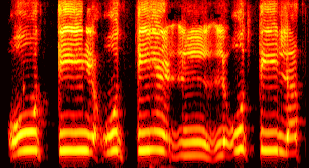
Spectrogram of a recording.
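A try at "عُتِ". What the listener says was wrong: उती नहीं है, ता नहीं है, तो है, तो मोटा पढ़े। ऊती नहीं, खींचने का नहीं बोल रहा मैं, तो को मोटा पढ़ने का बोल रहा हूँ। उत्तिलत इस तरह। ता नहीं है,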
